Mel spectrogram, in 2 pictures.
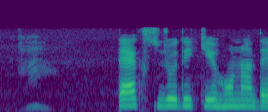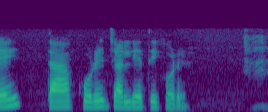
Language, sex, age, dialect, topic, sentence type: Bengali, female, 18-24, Western, banking, statement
